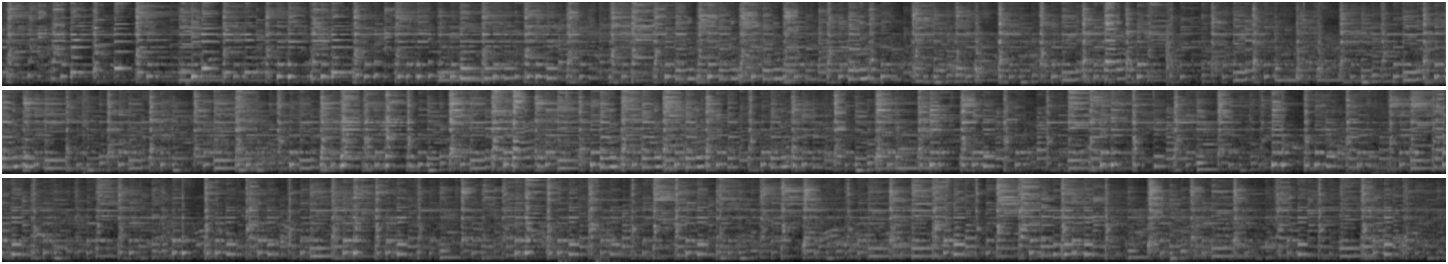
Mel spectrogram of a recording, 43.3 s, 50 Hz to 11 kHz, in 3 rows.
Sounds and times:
Banjo: 0:00.0 - 0:43.3
Guitar: 0:00.0 - 0:43.3
Speech: 0:00.0 - 0:43.3.

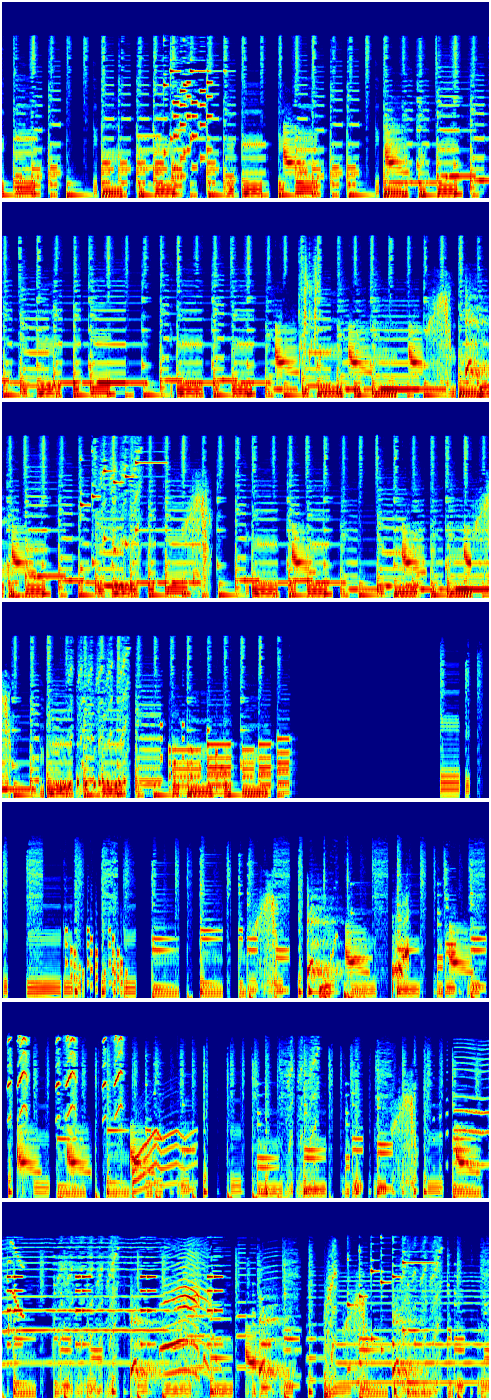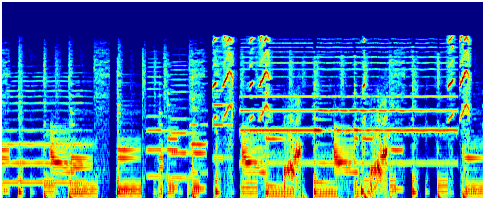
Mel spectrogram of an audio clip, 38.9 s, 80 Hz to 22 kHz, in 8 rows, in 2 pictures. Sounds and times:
Sound effect: 0:01.5 - 0:02.4, 0:10.6 - 0:11.9, 0:14.4 - 0:16.0, 0:22.0 - 0:26.3, 0:27.1 - 0:33.6, 0:36.2 - 0:38.9.

